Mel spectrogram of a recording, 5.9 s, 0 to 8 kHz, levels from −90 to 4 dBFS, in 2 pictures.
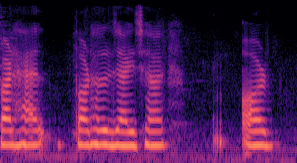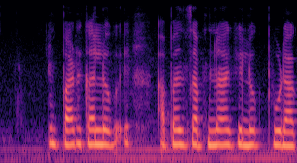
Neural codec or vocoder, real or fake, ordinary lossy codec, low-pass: none; real; none; 7.2 kHz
